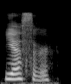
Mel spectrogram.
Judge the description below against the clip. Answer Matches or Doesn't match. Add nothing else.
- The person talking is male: Doesn't match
